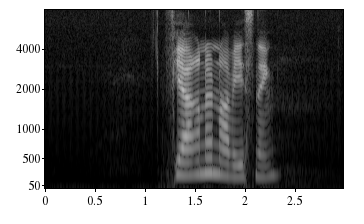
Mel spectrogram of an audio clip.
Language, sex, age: Norwegian, female, 25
